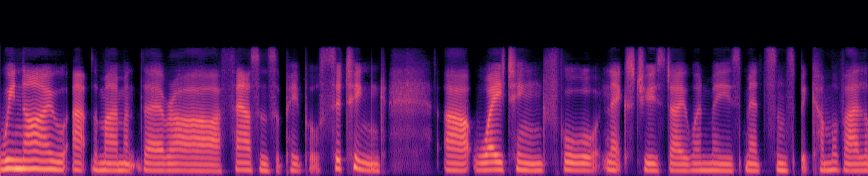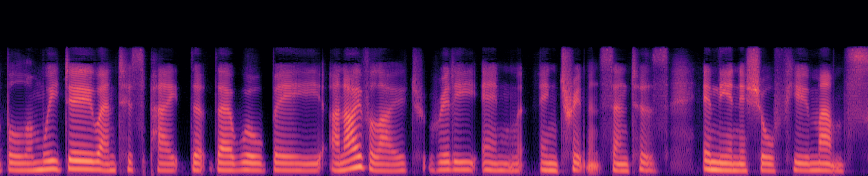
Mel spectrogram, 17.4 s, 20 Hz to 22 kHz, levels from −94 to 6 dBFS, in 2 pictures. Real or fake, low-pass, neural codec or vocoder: fake; 7.2 kHz; codec, 24 kHz, 0.9 kbps, WavTokenizer, large speech release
